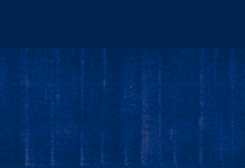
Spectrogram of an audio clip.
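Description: Near silence over a low steady hum, broken by a quick, irregular run of about seven faint clicks or taps over about a second and a half.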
